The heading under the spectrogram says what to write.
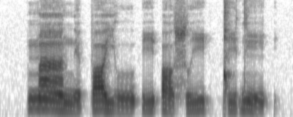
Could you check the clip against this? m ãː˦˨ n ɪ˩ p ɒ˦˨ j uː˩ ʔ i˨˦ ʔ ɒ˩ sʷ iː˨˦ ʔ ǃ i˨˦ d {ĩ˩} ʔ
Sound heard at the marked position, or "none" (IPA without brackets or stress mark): ĩ˩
